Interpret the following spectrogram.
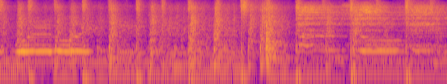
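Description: Live Cuban son band playing an instrumental passage: drum kit with rimshots and bass drum keeping the rhythm under a bass line, guitar, and a held melody note near the start and again near the end.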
